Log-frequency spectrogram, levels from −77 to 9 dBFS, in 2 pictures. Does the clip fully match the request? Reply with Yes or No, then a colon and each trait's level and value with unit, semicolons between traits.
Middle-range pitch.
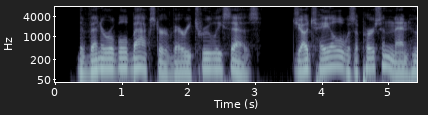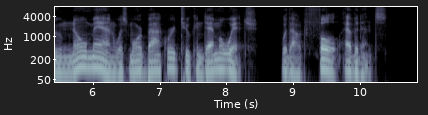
No: very low, 95 Hz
